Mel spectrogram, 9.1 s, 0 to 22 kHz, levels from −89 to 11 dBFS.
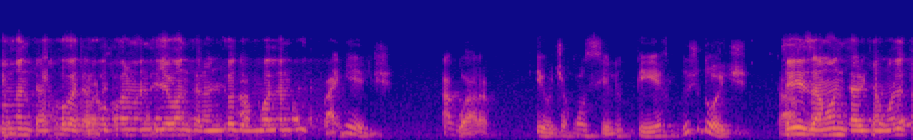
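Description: From 0.4 to 0.81 s the speech dips by about 10 dB, likely speech suppressed in double talk: with both ends talking at once, the echo canceller cannot tell its own talker from loudspeaker echo and attenuates both, so the level sags in patches.

At 0.9 to 1.19 s a faint delayed copy of the speech trails the original by 290 ms, sitting roughly 15 dB below it. This is likely an echo leak, where a loudspeaker-side canceller lets part of its microphone pickup through and sends it back.

The suppression returns more heavily from 1.44 to 2.57 s, dropping about 20 dB in bursts. Overlapping it, from 1.52 to 3.22 s, the 292 ms echo comes back stronger, around 10 dB under the speech.

A brief, shallow dip of about 5 dB follows at 3.2 to 3.38 s.

From 8.17 s to the end the suppression is at its deepest, near 30 dB, and the speech almost drops out.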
